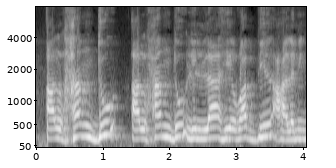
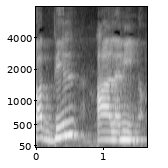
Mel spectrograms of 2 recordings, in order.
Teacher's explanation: रब रा को क्योंकि जबर है मोटा तलफ किया जाता है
